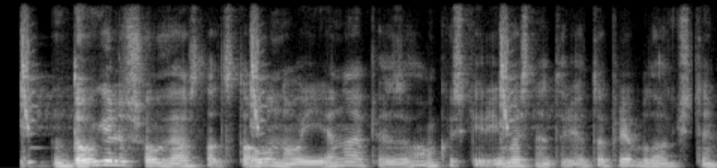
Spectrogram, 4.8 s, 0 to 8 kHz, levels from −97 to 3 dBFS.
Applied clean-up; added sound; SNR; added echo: none; Guitar; 14 dB; none.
